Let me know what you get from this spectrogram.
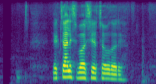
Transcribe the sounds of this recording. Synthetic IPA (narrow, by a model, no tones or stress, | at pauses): ek̚t͡salisbʌrsijʌt͡sʌwd̪ʌɾi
